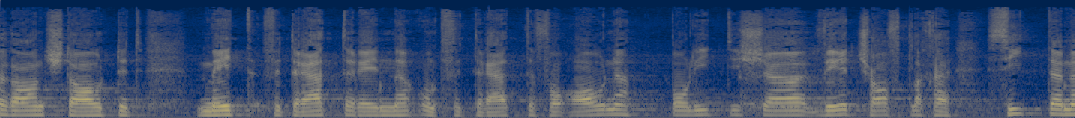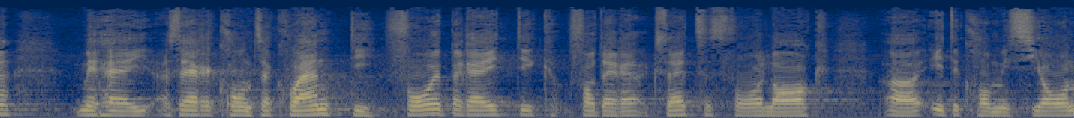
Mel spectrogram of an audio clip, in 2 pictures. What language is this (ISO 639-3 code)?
gsw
